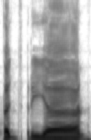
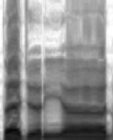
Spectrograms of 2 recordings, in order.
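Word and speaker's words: تَجْرِيَانِ: yaitu dia tidak mantul tidak mantul itu kesalahan misalnya tajrian tidak mantul yang kedua menambah Hamzah salahnya yaitu tajrian Nah ini salah juga bagaimana yang betul tajrian oke kita ulangi Fima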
